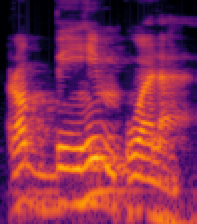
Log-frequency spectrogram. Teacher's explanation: di sini mim sukun bertemu wau dibaca dengan jelas ya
